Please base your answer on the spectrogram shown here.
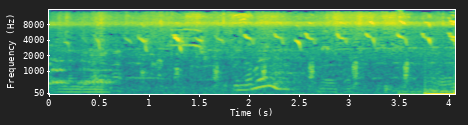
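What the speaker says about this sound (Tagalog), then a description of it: "ito po yung mga alaga naming manok dito" Chickens kept on a family farm in Batangas cluck and call in short bursts, with one clearer rising call mid-clip and softer farmyard clucking around it, fairly near, ending with a louder bump.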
